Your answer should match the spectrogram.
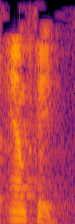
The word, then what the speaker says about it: empty: If you listen carefully to how kids are pronouncing them, they're often not getting the T in there. Their glass is empty. You know, they want to get there promptly with no T in it.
